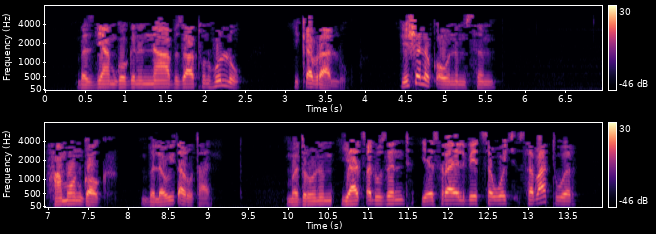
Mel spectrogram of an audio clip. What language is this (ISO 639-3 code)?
amh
